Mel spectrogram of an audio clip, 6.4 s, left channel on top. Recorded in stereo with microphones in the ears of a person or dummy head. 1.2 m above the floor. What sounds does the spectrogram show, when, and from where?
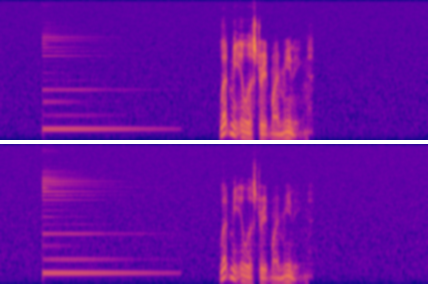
0.6 s a guitar: 15° right (ahead or behind)
3.3 s a man speaking: 45° left (ahead or behind)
